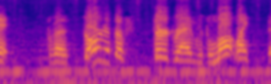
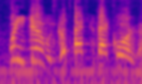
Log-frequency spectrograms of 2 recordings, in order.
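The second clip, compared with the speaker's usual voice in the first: higher, sharp call to stop; ref calls out; 8 semitones higher than usual. Retold or imitated. Referee scolding boxer for wrong corner, sharp raised call. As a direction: snap at the fighter to go back. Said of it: "and the ref goes".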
